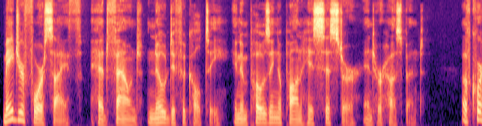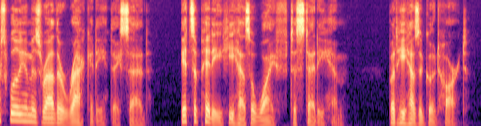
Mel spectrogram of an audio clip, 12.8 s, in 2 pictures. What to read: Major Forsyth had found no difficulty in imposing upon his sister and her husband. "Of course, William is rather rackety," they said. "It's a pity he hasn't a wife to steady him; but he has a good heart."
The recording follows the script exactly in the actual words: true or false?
false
